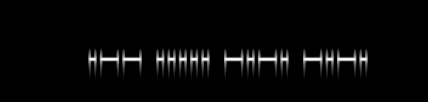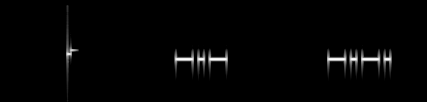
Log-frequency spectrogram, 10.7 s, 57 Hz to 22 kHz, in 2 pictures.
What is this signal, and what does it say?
Morse code, heard as a keyed tone, about 17 wpm, spaced as for 12 wpm, 700 Hz. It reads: W5CC KC
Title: USA Call Signs - 6x Character Spacing - 17wpm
